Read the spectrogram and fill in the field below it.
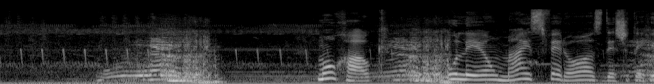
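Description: A lion roars loudly nearby.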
